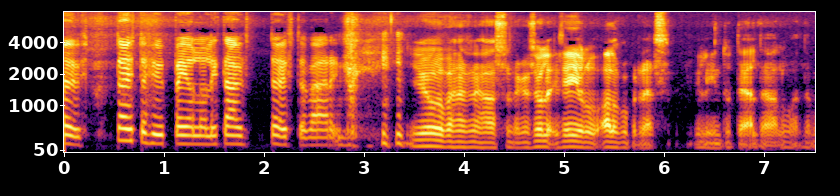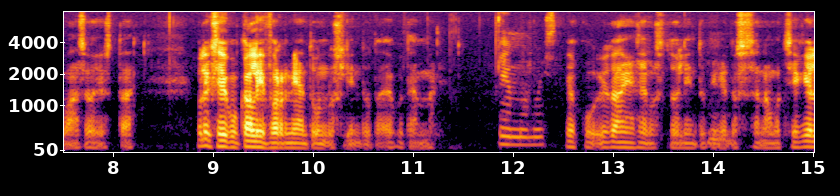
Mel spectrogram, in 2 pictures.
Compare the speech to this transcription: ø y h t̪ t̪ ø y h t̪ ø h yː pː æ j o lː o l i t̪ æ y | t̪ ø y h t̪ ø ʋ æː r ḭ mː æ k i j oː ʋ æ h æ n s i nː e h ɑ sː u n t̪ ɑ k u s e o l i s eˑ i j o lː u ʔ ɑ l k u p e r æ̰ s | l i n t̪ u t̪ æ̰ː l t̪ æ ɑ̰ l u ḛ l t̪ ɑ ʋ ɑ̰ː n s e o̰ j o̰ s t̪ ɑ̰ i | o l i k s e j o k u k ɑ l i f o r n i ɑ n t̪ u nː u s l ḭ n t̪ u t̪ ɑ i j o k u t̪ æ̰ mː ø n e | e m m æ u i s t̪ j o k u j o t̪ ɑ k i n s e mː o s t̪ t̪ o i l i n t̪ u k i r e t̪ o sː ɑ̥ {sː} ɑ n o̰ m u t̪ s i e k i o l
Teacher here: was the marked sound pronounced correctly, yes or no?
no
